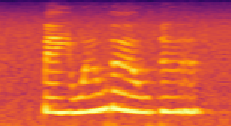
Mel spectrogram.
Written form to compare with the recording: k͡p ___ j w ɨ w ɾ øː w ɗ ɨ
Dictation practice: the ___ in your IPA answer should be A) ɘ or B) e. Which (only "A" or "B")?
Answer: B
